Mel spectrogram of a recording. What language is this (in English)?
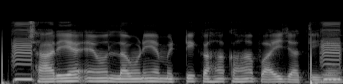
Hindi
